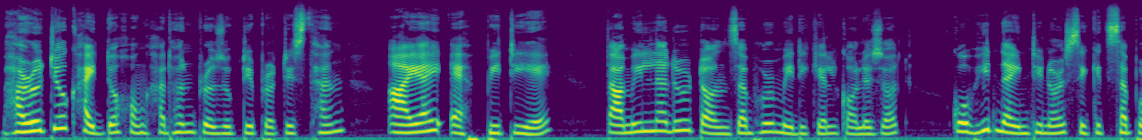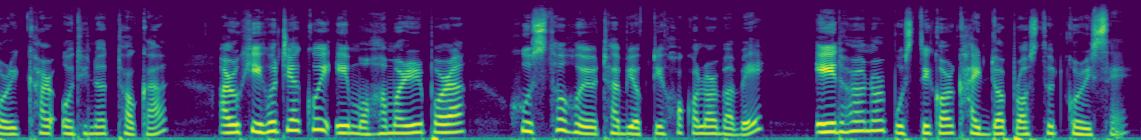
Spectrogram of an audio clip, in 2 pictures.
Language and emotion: Assamese, neutral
